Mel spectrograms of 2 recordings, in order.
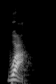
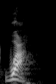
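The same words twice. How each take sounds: No difference in how they are said.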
